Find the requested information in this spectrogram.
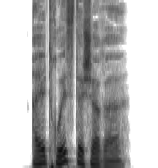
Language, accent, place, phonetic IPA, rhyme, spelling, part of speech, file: German, Germany, Berlin, [altʁuˈɪstɪʃəʁə], -ɪstɪʃəʁə, altruistischere, adjective, De-altruistischere.ogg
- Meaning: inflection of altruistisch: 1. strong/mixed nominative/accusative feminine singular comparative degree 2. strong nominative/accusative plural comparative degree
